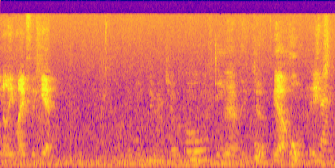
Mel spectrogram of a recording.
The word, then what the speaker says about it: Hu: Yeah, Hu. W-H-O, Hu.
